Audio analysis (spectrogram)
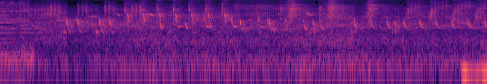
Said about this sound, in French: Ah, des bruits d'oiseaux. Oui, oui, oui, parce que nous parlerons oiseaux au cours des prochaines euh, minutes avec un expert un vrai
